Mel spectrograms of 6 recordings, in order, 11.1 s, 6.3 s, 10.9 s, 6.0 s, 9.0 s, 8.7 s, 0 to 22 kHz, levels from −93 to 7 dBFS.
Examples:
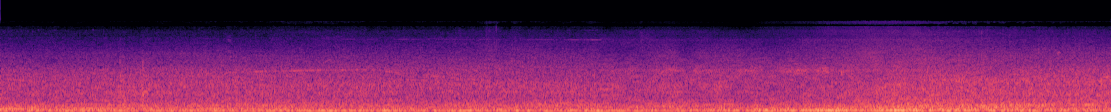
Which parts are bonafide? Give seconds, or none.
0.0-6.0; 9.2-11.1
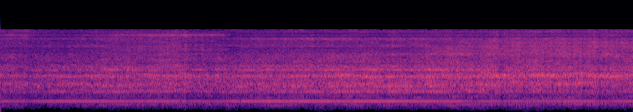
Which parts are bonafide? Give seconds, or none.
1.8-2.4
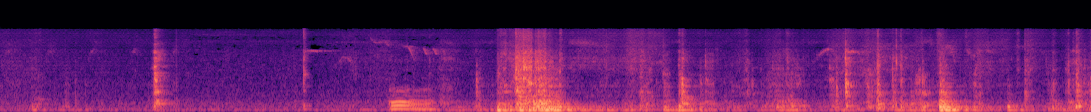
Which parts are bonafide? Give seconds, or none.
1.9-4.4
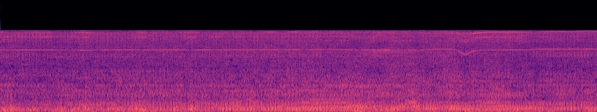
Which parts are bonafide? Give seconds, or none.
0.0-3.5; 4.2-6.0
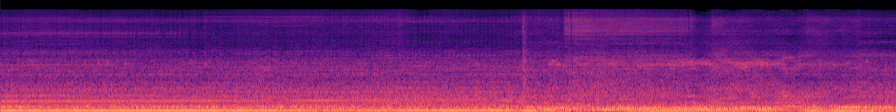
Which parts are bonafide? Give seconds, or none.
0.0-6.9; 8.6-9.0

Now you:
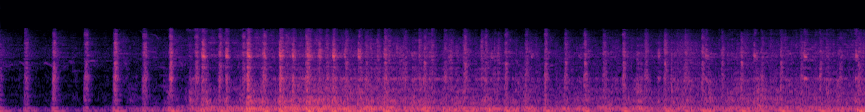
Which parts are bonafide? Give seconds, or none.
0.0-6.4; 7.0-8.7

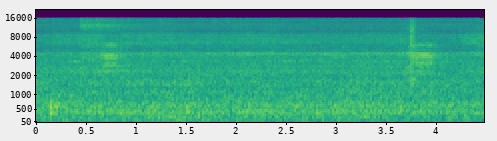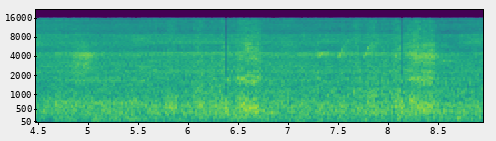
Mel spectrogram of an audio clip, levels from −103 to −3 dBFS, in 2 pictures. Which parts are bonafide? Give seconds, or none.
0.0-4.4; 5.6-6.8; 7.3-9.0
